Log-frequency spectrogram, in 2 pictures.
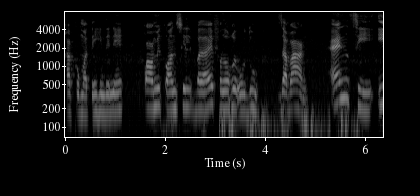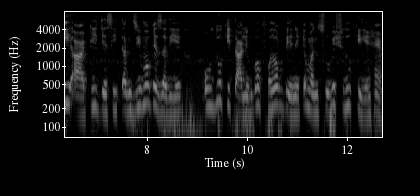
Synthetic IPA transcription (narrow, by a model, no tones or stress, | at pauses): hʊkuːmət̪ẽɦɪ̃nd̪ine | qɔːmikɔːnsɪlbɐɾaːefɐɾoːqeʊɾd̪uzɐbaːnɛːnsiiːaːɾʈid͡ʒɛːsit̪ɐnziːmõkezɐɾieʊɾd̪ukit̪aːliːmkofɐɾoːqd̪eːnekemɐ̃nsuːbeʃʊɾukieɦɛ̃ː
